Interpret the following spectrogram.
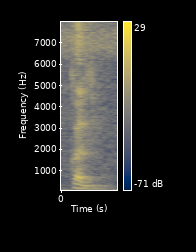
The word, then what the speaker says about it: कली: देखिए इसमें देखिए क और ल में छोटी, इसका उच्चारण होगा कली। क्या होगा? कली, यानी ये कम समय के लिए, इसको खींचकर हम नहीं बोलेंगे, कली।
